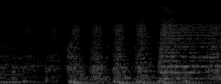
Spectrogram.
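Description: Background music with pitched instruments, with a quick run of drum hits in the middle.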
